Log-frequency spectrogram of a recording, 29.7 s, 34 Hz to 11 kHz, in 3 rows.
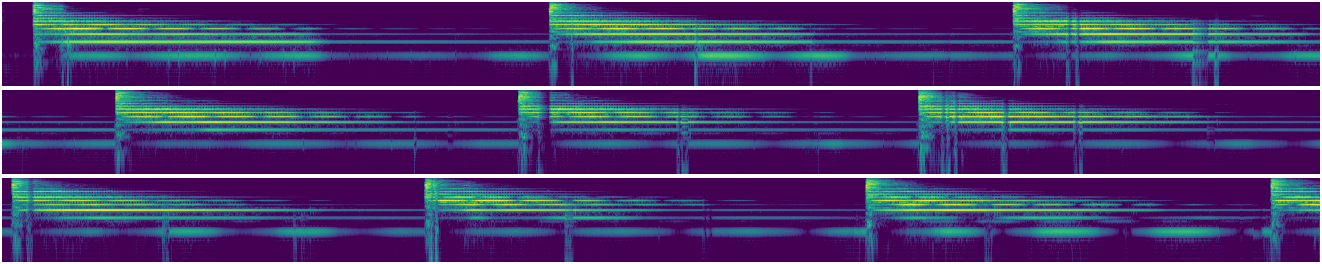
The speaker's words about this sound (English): We would like to ring the bell 10 times in memory of Butch Reed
